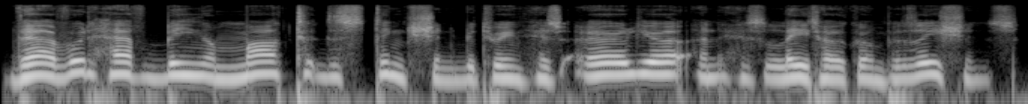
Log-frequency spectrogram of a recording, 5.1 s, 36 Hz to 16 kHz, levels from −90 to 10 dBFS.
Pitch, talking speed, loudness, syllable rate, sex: 175 Hz, 165 wpm, -18 LUFS, 4.9 syllables/s, male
